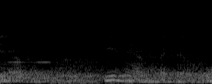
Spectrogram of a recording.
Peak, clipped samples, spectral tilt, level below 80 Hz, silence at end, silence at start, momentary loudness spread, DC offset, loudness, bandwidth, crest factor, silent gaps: -30 dBFS; under 0.1%; -10 dB/octave; -62 dBFS; 0 s; 0 s; 5 LU; under 0.1%; -45 LUFS; 6.8 kHz; 14 dB; none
